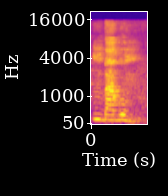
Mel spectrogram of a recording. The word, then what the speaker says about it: M'Bagu'um: allez mieux comprendre les choses quand vous prenez mbagou qui s'écrit comme suit m B a g u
